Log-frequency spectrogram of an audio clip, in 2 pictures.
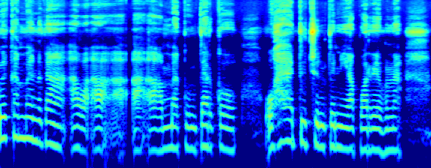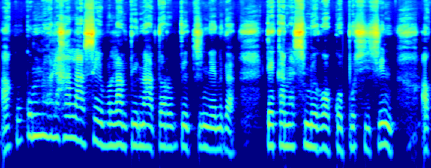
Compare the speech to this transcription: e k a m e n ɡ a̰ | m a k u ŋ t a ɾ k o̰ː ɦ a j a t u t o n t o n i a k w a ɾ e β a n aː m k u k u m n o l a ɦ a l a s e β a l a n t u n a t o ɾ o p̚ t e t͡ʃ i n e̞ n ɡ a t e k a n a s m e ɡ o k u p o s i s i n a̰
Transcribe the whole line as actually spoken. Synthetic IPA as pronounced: e k a m e n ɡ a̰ | m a k u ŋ t a ɾ k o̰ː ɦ a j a t u t͡ʃ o n t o n i a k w a ɾ e β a n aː k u k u m n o l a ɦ a l a s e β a l a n t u n a t o ɾ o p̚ t e t͡ʃ i n e̞ n ɡ a t e k a n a s m e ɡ o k o p o s i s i n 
